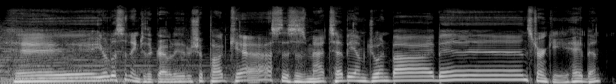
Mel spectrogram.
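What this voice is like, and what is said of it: Sing-songy radio announcer voice. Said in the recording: “what's this voice we're doing here? ... I'm like a sing songy ... radio voice. I'm trying out a radio voice.”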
